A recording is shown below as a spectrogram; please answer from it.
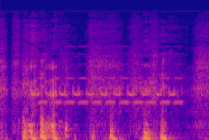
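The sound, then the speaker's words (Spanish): A telephone rings with an incoming call during a live call-in segment. A steady high ringing tone runs throughout, with a few louder bursts rising and falling over it. “Está llamando don Patricio Palma, vamos a ver si le podemos contestar.”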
